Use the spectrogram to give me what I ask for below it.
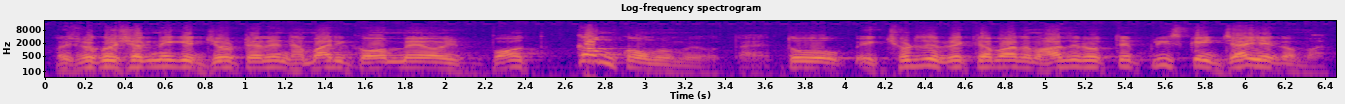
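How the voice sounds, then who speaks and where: A man's voice: on the high side, animated, fast. A man from Pakistan hosting a studio talk show, asking questions and mixing English phrases into his talk. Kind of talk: studio interview.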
